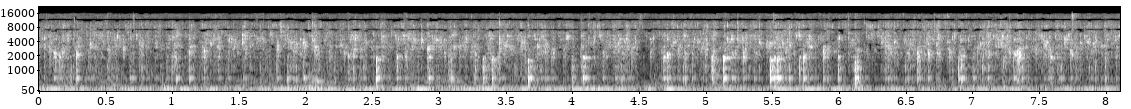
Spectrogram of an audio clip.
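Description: Whole spices sizzling in hot oil in a frying pan: a steady hiss with frequent small irregular crackles, the spices starting to crackle as the oil comes up to heat.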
